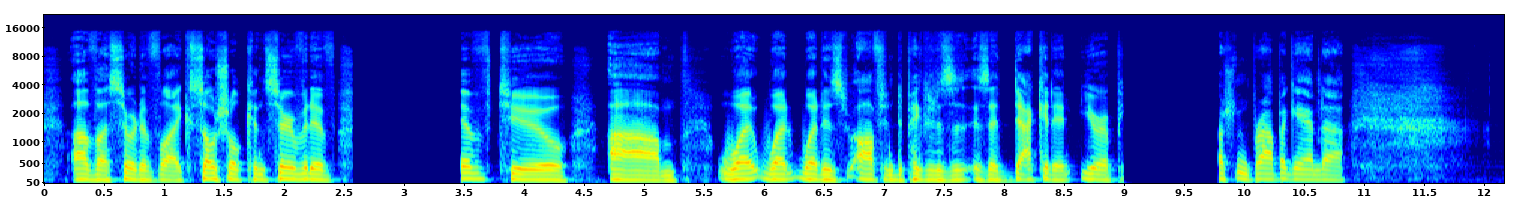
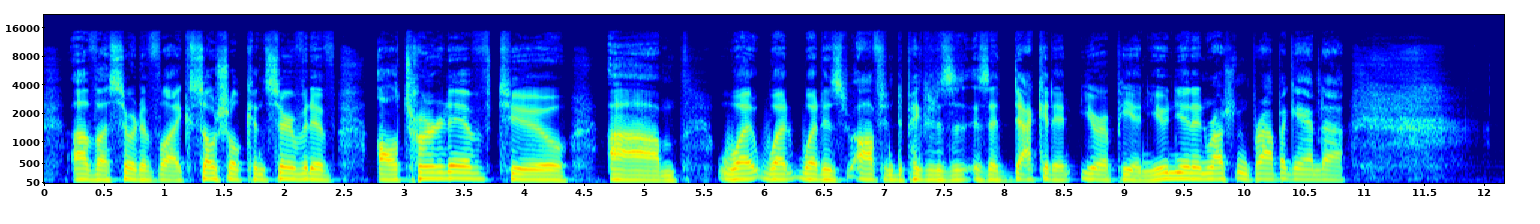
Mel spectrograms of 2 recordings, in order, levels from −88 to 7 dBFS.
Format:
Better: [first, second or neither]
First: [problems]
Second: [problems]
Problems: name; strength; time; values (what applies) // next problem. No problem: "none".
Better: second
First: audio cutting out; at 2.5 s for 1 s and at 9 s for 1 s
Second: none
